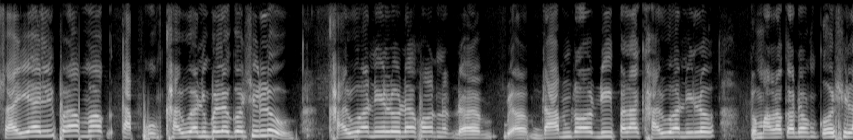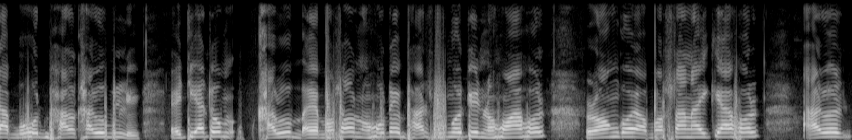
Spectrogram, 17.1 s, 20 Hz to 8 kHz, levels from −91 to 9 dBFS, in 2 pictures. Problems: none marked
